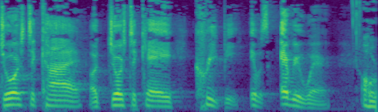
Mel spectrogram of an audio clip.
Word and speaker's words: Takei: It's Takei. Look, rhymes with toupee.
